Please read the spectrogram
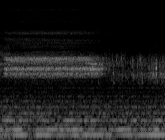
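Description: Ambient background music of sustained drone tones, with a brighter high layer sounding for about the first second and a half.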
